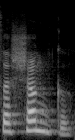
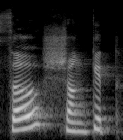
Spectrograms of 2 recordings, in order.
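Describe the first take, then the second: First: सशंक ending on "nk"; correct form. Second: सशंकित drawn out with "-it" ending; incorrect form. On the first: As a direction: say सशंक as "sa-shank". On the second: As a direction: say सशंकित slowly as "sa-shankit". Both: Shown as a demonstration. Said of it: "और होता क्या है?".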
